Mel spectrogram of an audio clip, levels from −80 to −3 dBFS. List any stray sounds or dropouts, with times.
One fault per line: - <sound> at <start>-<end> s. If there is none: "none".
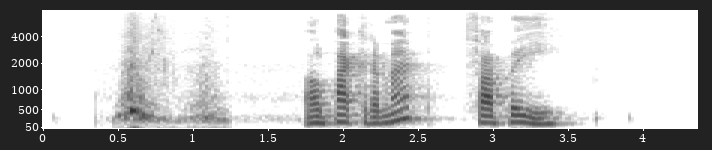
- whoosh at 0.5-1.3 s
